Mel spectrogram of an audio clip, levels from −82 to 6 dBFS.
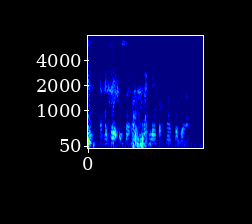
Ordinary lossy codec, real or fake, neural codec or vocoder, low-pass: MP3, 48 kbps; real; none; 7.2 kHz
